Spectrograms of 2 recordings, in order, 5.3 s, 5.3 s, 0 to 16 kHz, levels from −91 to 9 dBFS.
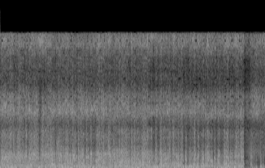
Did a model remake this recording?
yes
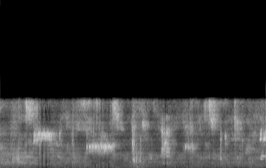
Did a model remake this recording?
yes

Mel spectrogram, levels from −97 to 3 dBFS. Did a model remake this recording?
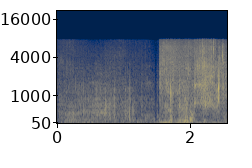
yes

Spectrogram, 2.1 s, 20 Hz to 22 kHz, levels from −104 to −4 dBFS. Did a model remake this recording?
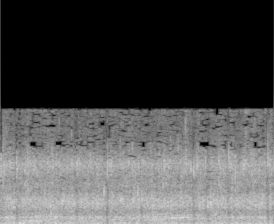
no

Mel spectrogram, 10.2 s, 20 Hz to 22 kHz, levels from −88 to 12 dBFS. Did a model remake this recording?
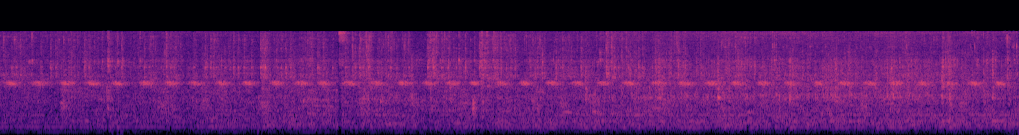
no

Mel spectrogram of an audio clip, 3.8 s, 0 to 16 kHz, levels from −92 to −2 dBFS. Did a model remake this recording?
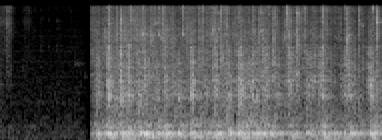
no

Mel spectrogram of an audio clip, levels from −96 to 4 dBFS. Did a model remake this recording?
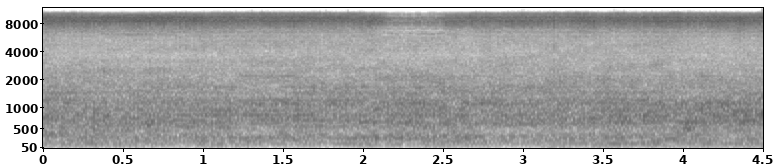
yes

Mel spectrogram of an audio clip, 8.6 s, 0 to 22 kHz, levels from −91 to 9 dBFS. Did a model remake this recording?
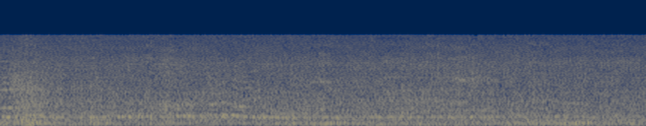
yes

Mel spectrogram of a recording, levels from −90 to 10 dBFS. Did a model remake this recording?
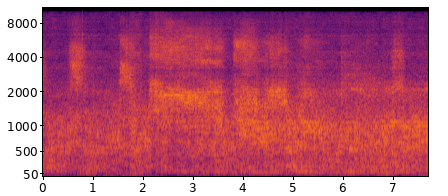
yes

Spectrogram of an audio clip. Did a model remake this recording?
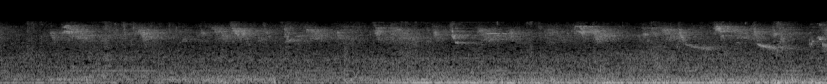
no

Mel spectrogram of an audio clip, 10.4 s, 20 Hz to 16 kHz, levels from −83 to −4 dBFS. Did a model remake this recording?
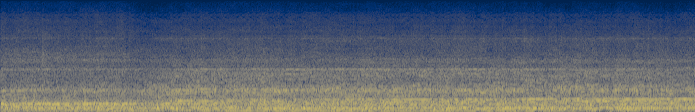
yes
